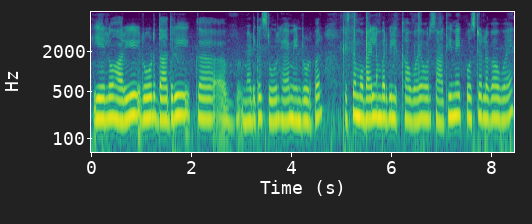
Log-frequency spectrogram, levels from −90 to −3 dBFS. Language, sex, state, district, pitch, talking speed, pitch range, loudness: Hindi, female, Haryana, Charkhi Dadri, 200 Hz, 190 wpm, 195-210 Hz, -14 LUFS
